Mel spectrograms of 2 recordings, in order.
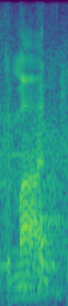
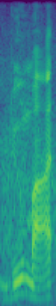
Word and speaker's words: Dumont: told that Jared dumat doesn't like the way we pronounce his name deont it's actually Dumont so we're sorry for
